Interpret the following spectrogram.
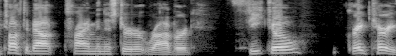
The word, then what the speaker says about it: Fico: So we talked about Prime Minister Robert Fico. Greg Terry called it FICO. I called it Fico. We were both wrong. It's actually Fico or Fica or something along those lines.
